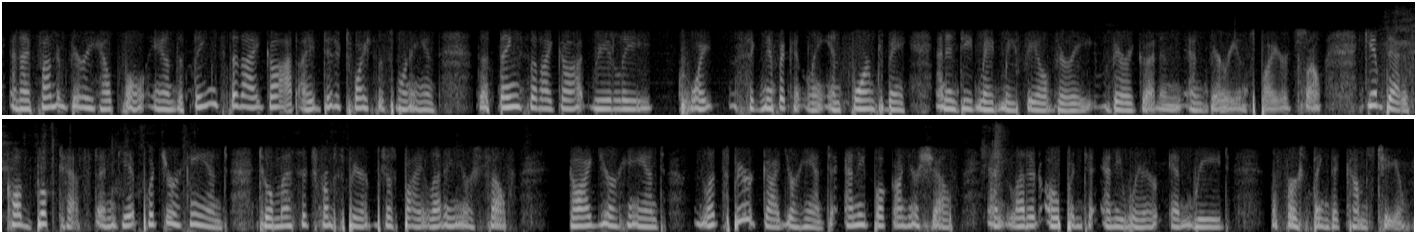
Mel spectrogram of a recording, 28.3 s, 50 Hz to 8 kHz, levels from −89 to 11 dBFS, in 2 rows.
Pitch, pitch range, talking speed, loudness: 230 Hz, 210-255 Hz, 195 wpm, -31 LUFS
